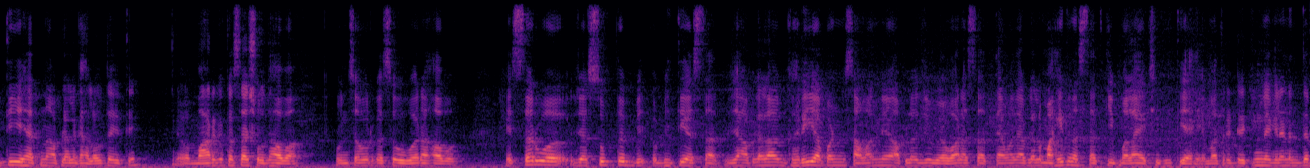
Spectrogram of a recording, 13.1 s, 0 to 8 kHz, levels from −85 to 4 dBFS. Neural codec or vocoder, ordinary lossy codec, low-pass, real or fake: none; none; none; real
